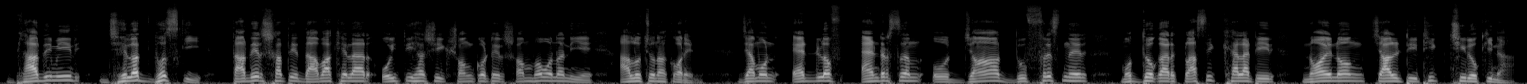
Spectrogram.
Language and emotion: Bengali, neutral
